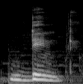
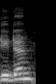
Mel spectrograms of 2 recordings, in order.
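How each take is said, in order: First: The middle d sound is dropped entirely. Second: The middle d sound is clearly pronounced. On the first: The speaker calls it right. "ये बीच का डी जो है silent हो जाएगा" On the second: The speaker calls it wrong. "इसे हम डिडंट नहीं पढ़ेंगे"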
